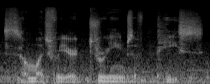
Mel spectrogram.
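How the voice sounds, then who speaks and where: An actor playing a bitter, coldly determined traitor in a cinematic video game, grim and measured. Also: male voice, extremely low pitch, fairly even intonation, vocal fry, noisy background, heavily acted. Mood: bitter conviction. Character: male traitor spy, bitter, coldly determined former ally.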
